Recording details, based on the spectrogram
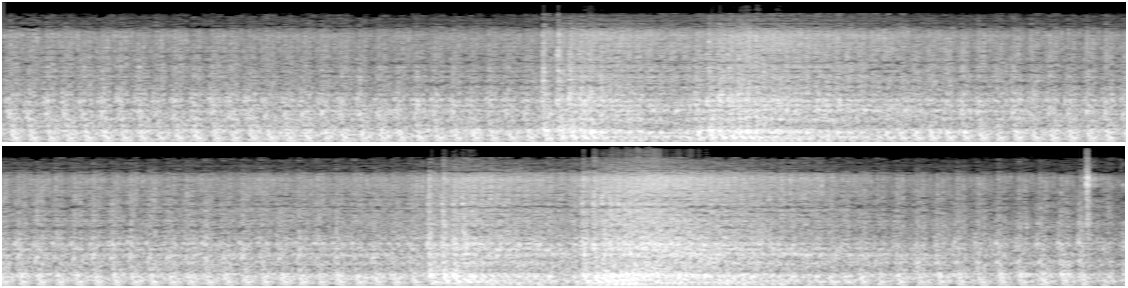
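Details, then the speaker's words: Deluxe single-cylinder motorcycle after a half-engine rebuild, fixing a piston noise: kick-started, idling with an even steady beat and two short throttle blips, no knock, normal sound. "गाड़ी को पूरी तरीके से complete fit कर दिए हैं। अब सिर्फ आपको स्टार्ट करके इसकी आवाज़ सुनाते हैं।"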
